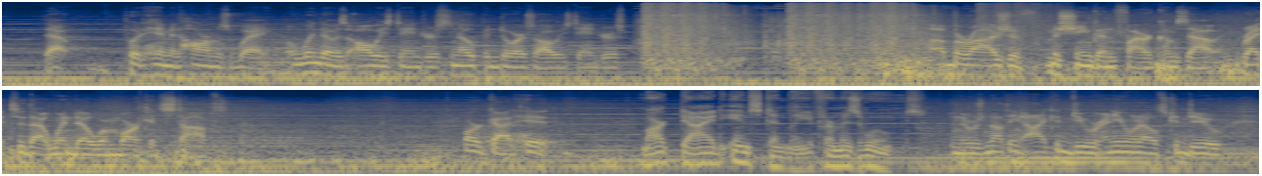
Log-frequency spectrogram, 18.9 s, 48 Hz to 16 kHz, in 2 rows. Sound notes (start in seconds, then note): 4.8 gunfire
